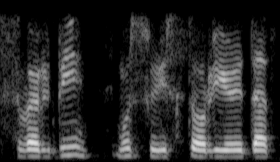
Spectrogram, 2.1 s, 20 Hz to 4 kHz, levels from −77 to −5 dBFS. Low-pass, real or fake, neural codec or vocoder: 3.6 kHz; real; none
